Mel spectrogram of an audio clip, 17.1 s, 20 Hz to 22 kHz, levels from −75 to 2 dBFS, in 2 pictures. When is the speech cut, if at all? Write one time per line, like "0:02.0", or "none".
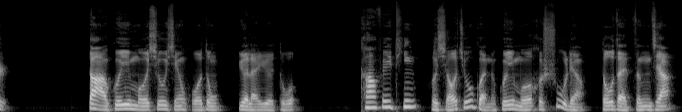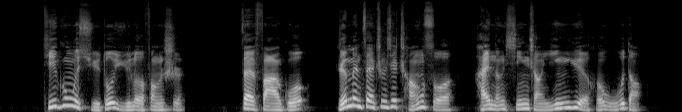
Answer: none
